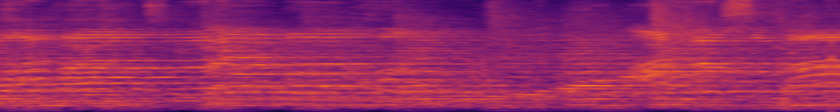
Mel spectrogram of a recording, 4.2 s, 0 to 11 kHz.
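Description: Live dance band playing a 1930s/40s-style number with singing, at a steady loud level.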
